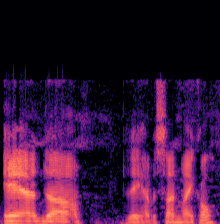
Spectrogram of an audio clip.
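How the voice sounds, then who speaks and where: An older man presenting a slide lecture on his family history, halting often with fillers and restarts. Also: mid-range voice, pushed and bright, smooth. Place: meeting room of a historical society. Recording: dull lo-fi lecture recording.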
